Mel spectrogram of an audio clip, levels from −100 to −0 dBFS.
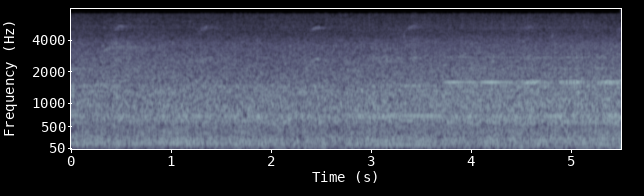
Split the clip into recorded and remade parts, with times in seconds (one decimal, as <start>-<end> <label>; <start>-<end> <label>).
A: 0.0-3.3 remade; 3.3-4.4 recorded; 4.4-5.5 remade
